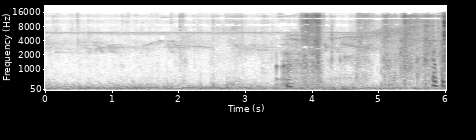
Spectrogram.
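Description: Faint rustling of tomato plants and leaves as ripe tomatoes are picked by hand, with one brief louder rustle about four seconds in over a quiet outdoor background.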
